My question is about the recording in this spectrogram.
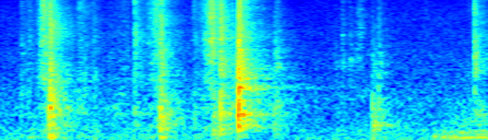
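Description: A tarot deck being shuffled by hand: quick slaps of cards, a run of strokes that slows and thins out, the last coming near the end.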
